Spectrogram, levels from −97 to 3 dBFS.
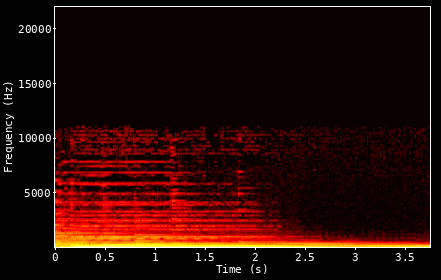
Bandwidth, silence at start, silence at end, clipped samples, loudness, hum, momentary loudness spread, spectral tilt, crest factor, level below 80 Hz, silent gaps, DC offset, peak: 4.2 kHz; 0 s; 0 s; under 0.1%; -18 LUFS; none; 16 LU; -10 dB/octave; 12 dB; -22 dBFS; none; under 0.1%; -6 dBFS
